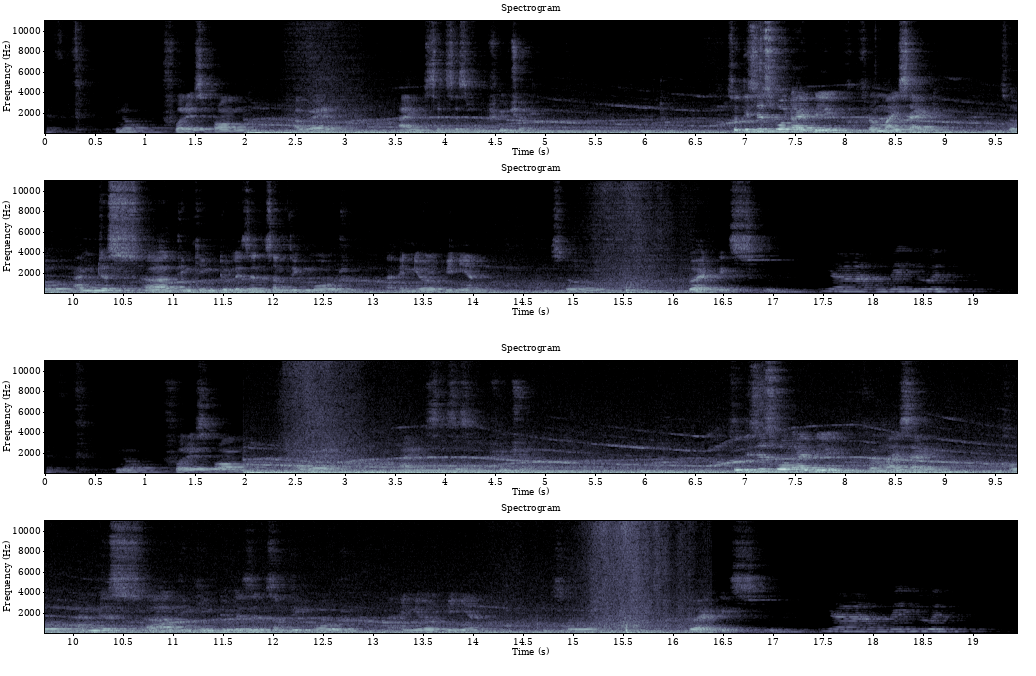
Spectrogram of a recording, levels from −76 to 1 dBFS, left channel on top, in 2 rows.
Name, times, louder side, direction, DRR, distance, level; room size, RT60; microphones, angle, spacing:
voice 1, 1.2-2.1 2.5-2.9 3.5-4.9 6.8-9.0 9.6-12.8 13.1-14.1 14.8-15.3 16.1-17.0, equal, 65° left, 2 dB, 0.5 m, -28 dB
sound 1, 2.0-16.4, right 2 dB, 85° right, 0.3 m, -29 dB
voice 2, 17.4-18.8, equal, ahead, -2 dB, 0.4 m, -41 dB
3.5 x 2.5 x 2.3 m, 1.0 s
head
